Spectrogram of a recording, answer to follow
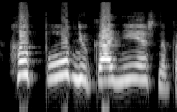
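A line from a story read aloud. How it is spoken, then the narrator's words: Speaking through laughter. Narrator (Russian): проговорила она сквозь смех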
